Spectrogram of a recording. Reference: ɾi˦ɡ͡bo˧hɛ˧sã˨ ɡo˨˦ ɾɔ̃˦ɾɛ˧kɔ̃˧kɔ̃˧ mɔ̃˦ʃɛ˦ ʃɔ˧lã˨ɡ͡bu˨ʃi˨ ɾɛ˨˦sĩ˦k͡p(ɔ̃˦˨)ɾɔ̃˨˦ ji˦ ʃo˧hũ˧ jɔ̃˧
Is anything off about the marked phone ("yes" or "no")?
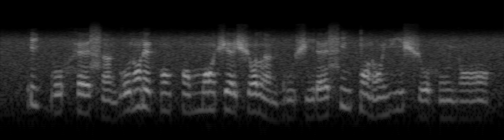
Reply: no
